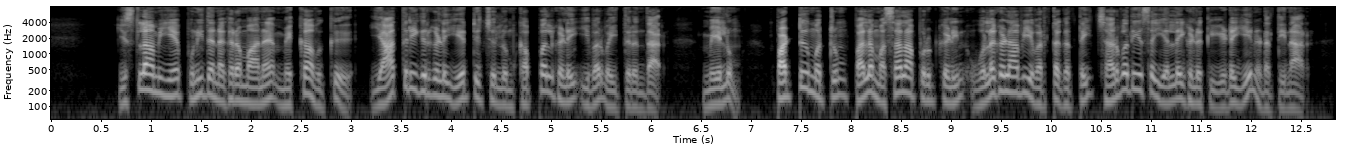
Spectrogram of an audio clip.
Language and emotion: Tamil, neutral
